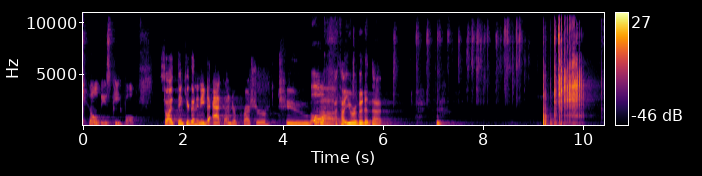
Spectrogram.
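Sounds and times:
speech: 0.0 - 6.2, 7.0 - 7.3
laughter: 1.6 - 6.0
dice rolled onto a hard surface rattling: 7.5 - 10.1.

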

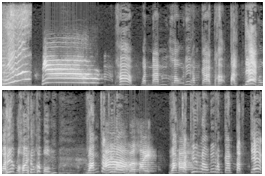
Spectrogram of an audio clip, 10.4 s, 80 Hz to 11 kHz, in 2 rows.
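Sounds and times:
cat meowing: 0.0 - 2.1
speech: 3.1 - 10.4.

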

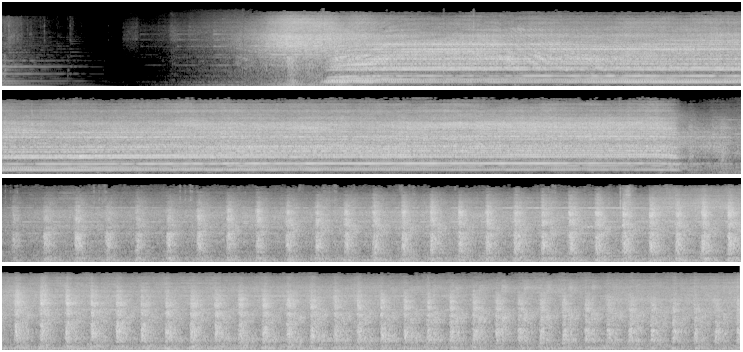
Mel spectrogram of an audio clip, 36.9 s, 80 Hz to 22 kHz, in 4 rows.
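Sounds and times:
rhythmic steam train chuffing: 2.3 - 36.9
loud hissing steam: 2.8 - 36.9
steam train whistle blowing as the train departs: 3.9 - 18.6.

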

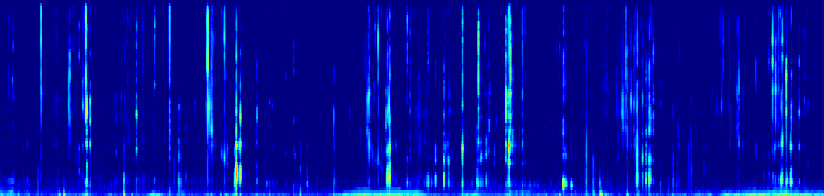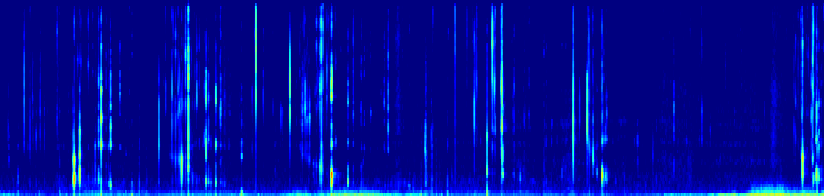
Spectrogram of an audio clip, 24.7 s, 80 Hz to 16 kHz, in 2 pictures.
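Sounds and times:
soft low breaths: 0.0 - 24.7
wet mouth clicks and smacks: 4.3 - 22.1, 24.3 - 24.7
kisses: 5.0 - 7.8.

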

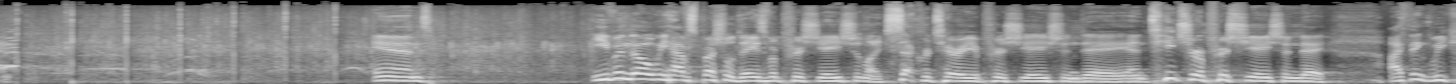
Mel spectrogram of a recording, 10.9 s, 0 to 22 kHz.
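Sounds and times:
audience applause: 0.0 - 5.1
speech: 2.8 - 3.4, 4.4 - 10.9.

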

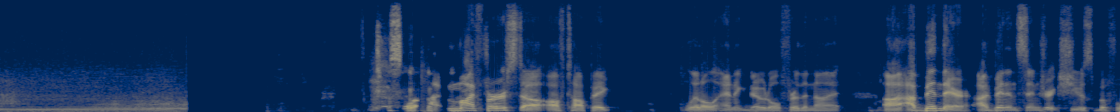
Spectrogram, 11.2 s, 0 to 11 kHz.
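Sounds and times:
race car engine roaring onboard at speed: 0.0 - 1.9
speech: 3.6 - 6.2, 6.8 - 11.2.

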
